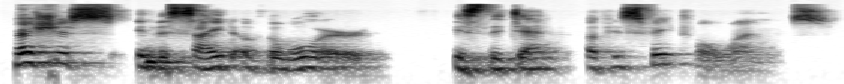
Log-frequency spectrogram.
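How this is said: It is said as a statement, falling at the end. The death of the faithful is precious to God. "Is that a statement"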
